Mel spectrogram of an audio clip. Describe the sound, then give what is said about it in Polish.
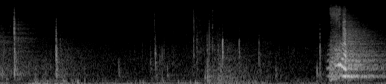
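The heavy door of the 14th-century red-brick castle in Łęczyca is handled: several wooden knocks and metallic clicks from a brass handle, then a louder creaking, scraping swing as the door opens near the end. “Uchylamy ciężkie drzwi. Mosiężna klamka.”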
